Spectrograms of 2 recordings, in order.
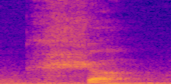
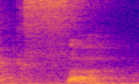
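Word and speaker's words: क्ष: E esse cara é o ksha. Ksha. Ele é o K com o Sh cerebral. Não é Ksha, não é Ksa.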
